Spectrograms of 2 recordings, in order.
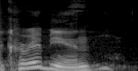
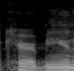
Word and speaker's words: Caribbean: So the Caribbean, or the Caribbean if you like, you hear it both ways all across the islands. I get asked often, how do you pronounce it? I say, however you like.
